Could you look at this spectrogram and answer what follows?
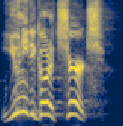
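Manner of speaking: high, yelled call, mocking. Recounting a man who yelled at him while he kept walking, retelling a yell. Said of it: "He yelled".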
